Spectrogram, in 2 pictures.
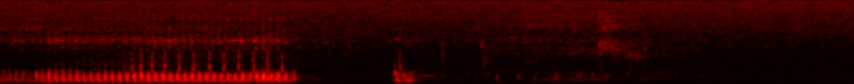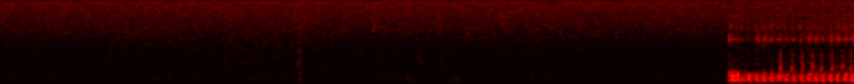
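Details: French Bulldog snores, two loud buzzy rattling breaths, one at the start and one at the end, each about a second long, with quiet wheezy snuffling in between.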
